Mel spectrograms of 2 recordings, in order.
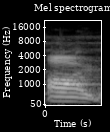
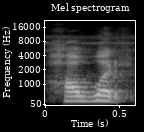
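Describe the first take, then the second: First: The word starts with a vowel sound. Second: The word starts with a sounded h. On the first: The speaker calls it right. "the h in this word ... is silent. So how we pronounce it? As r" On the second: The speaker calls it wrong. "we don't say it as our, hour. No"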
